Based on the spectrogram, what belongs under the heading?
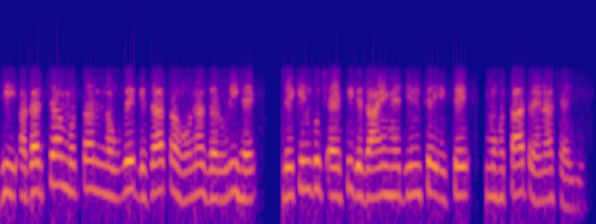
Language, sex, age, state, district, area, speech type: Urdu, male, 18-30, Maharashtra, Nashik, rural, conversation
